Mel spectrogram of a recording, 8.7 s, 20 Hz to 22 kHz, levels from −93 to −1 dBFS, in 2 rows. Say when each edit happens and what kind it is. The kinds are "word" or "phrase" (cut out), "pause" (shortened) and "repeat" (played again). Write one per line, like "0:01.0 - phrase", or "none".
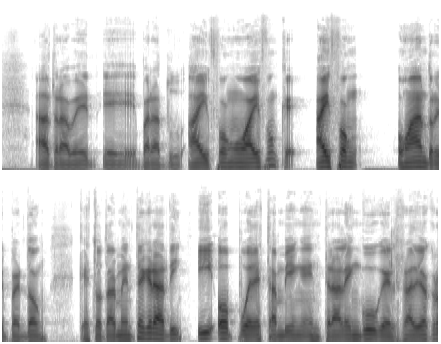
0:06.2 - pause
